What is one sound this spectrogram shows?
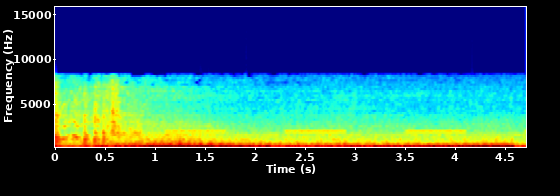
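A car engine rumbles steadily and revs.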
